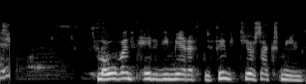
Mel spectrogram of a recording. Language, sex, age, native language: Icelandic, male, 14, Icelandic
